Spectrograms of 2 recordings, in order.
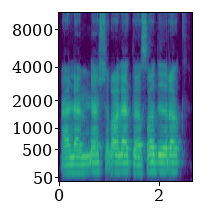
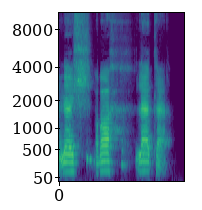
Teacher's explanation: Dan ingat di sini ada sifat rokhawah. Hak itu punya sifat rokhawah. Jadi pastikan juga rokhawahnya tertunaikan.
